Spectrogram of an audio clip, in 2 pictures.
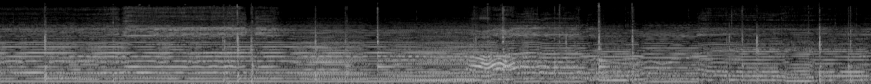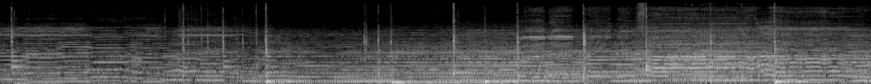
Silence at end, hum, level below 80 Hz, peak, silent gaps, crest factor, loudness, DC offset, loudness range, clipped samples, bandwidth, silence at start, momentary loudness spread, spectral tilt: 0 s; none; -44 dBFS; -4 dBFS; none; 20 dB; -24 LUFS; under 0.1%; 6 LU; under 0.1%; 18 kHz; 0 s; 9 LU; -5 dB/octave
